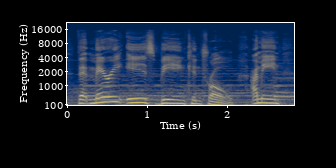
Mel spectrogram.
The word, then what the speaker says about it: Mari: kind of getting confused on pronouncing mari or mary but it's definitely mary being that it's a marionette which again is the proper name for this specific type of puppet which makes sense on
